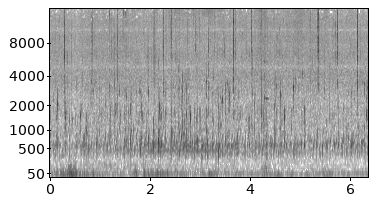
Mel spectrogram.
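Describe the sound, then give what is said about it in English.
Dry ice bubbles vigorously in water mixed with dish soap, making a steady, dense fizzing with many small pops and gurgles. It stays at an even, moderate level from start to finish. “this is the sound of dry ice and water and dish soap.”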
